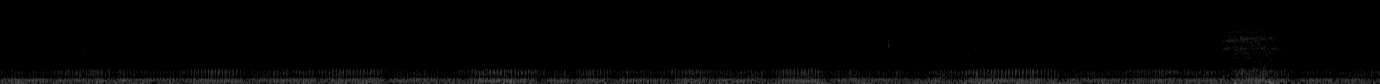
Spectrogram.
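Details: British Shorthair cat purring on a morning at home with the cats Pikachu, Teddy and their niece Rosie; a steady low rumbling throb runs throughout, with soft breathy rustles and brief higher hisses near the end.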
